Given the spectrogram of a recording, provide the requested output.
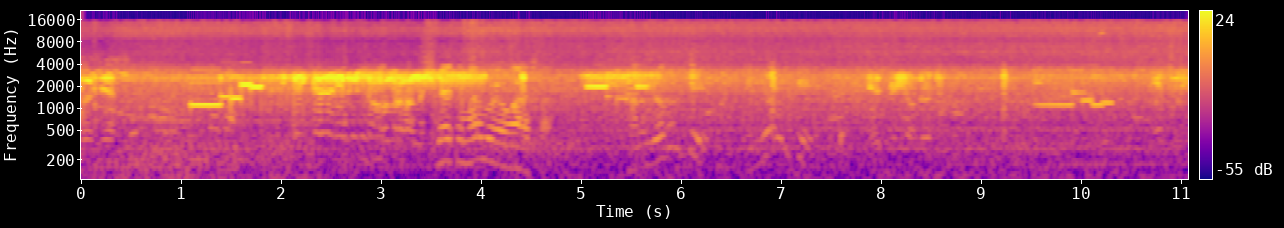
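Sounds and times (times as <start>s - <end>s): low background voices: 0.0s - 11.0s
electronic beeps: 1.1s - 2.2s, 5.0s - 5.9s, 9.5s - 10.4s.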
